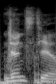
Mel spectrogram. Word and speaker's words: Gjon's Tears: Le 14 mai prochain, lors de la demi-finale à Rotterdam, en Hollande, ce sera le fribourgeois John Stiers, c'est juste comme je prononce ? John Stiers, ouais.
